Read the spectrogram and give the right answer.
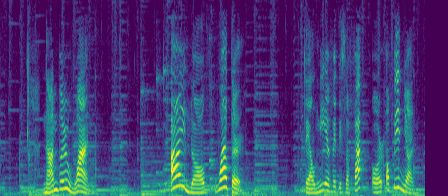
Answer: Correct, it is an opinion.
